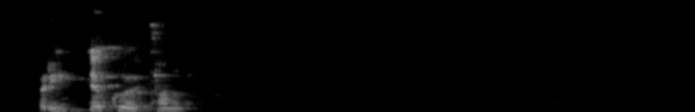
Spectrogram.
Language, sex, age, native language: Icelandic, female, 50-59, Icelandic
